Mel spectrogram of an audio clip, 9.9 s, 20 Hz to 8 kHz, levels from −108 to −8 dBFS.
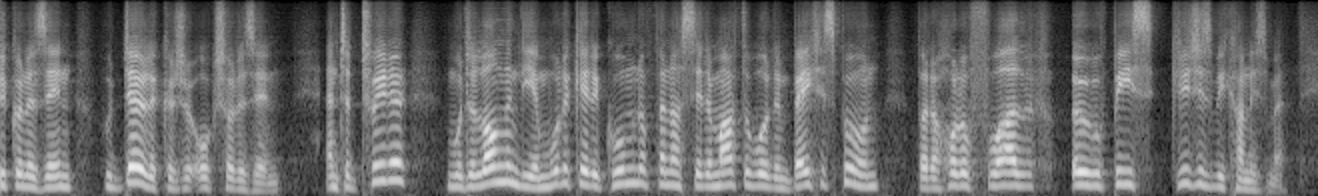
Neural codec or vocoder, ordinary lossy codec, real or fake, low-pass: codec, 16 kHz, 0.2 kbps, FocalCodec; none; fake; none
